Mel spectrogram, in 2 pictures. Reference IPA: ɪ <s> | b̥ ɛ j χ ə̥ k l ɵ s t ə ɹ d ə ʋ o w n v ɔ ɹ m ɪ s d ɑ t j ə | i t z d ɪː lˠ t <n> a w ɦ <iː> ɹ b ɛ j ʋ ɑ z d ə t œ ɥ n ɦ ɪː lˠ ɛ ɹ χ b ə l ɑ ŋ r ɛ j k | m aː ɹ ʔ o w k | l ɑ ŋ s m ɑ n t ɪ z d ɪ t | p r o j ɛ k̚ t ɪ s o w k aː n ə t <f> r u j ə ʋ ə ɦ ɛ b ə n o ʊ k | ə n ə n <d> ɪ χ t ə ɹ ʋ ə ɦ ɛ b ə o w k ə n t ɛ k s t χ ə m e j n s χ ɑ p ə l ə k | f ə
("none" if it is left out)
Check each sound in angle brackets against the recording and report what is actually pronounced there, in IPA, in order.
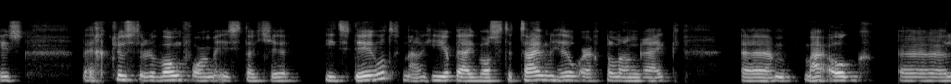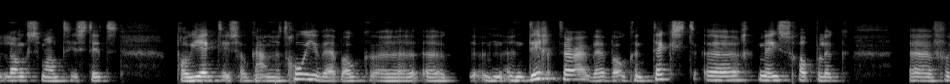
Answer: s, n, iː, χ, d

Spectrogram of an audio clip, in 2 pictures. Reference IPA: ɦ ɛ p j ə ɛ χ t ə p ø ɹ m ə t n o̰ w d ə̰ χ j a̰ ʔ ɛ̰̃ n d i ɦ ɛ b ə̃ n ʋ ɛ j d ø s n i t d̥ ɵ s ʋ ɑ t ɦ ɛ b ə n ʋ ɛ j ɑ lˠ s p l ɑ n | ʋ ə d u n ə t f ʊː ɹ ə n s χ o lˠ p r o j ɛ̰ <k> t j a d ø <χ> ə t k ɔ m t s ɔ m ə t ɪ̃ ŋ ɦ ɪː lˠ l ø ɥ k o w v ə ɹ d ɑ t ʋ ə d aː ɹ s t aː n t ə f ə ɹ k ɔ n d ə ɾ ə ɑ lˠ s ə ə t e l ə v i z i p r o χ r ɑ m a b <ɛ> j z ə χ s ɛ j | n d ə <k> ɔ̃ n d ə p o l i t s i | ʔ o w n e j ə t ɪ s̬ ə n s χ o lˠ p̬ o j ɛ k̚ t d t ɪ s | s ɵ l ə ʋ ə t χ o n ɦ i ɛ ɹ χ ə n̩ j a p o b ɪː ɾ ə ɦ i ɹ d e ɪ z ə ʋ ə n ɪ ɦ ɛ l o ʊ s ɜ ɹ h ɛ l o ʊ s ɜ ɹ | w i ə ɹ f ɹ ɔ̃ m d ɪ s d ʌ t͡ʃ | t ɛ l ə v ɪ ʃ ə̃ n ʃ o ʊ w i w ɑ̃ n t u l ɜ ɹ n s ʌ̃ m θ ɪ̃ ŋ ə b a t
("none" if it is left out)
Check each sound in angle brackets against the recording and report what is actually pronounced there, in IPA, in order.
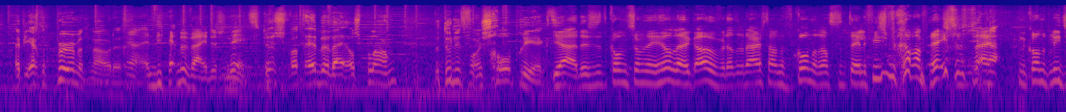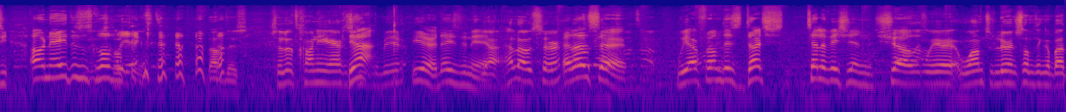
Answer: k, s, e, k

